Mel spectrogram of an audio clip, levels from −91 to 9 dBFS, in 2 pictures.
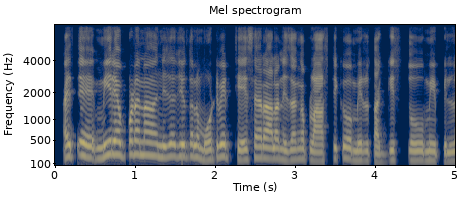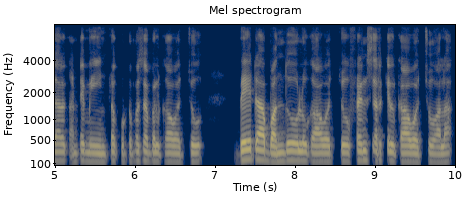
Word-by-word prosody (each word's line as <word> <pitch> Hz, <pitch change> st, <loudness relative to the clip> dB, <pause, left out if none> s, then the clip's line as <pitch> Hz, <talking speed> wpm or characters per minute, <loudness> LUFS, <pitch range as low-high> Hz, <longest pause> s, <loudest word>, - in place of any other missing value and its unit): అయితే, 210 Hz, +2 st, +3 dB, 0.2 s
మీరెప్పుడైనా 235 Hz, +1 st, +3 dB, 0.2 s
నిజ 195 Hz, +2 st, 0 dB
జీవితంలో 205 Hz, -2 st, 0 dB
మోటివేట్ 205 Hz, +6 st, 0 dB
చేశారా, 180 Hz, +4 st, +3 dB
అలా 175 Hz, -, +4 dB
నిజంగా 160 Hz, +2 st, -2 dB
ప్లాస్టికు 140 Hz, +6 st, 0 dB
మీరు 145 Hz, 0 st, -2 dB
తగ్గిస్తూ, 145 Hz, +4 st, -4 dB, 0.2 s
మీ 145 Hz, -, +1 dB
పిల్లలకు 140 Hz, +1 st, -2 dB
అంటే, 140 Hz, +3 st, -4 dB
మీ -, -, -2 dB
ఇంట్లో 125 Hz, +3 st, -5 dB
కుటుంబ 140 Hz, -, -9 dB
సభ్యులు 135 Hz, -1 st, -2 dB
కావచ్చు, 130 Hz, +1 st, -3 dB, 0.6 s
బేటా 160 Hz, 0 st, +6 dB
బంధువులు 145 Hz, +3 st, +3 dB
గావచ్చు, 130 Hz, +1 st, -1 dB
ఫ్రెండ్ 145 Hz, 0 st, 0 dB
సర్కిల్ 140 Hz, -1 st, -1 dB
కావచ్చు, 130 Hz, 0 st, 0 dB
అలా? 125 Hz, -, -1 dB
145 Hz, 155 wpm, -24 LUFS, 135-185 Hz, 0.6 s, బేటా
